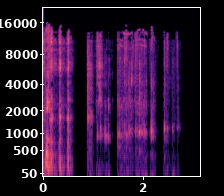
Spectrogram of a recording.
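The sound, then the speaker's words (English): Thunder Funk double IPA beer is poured into a glass: a few hollow glugs at first, then a run of shorter gurgling bursts before it falls silent. “Nice sounding pour there.”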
